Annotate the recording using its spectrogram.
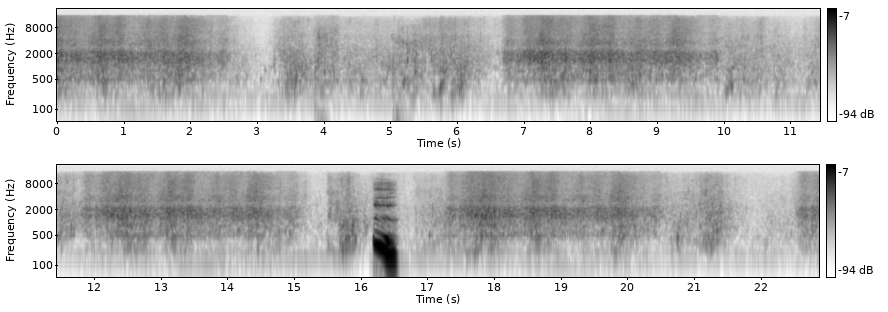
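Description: Water swishes and bubbles as a swimmer moves underwater.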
